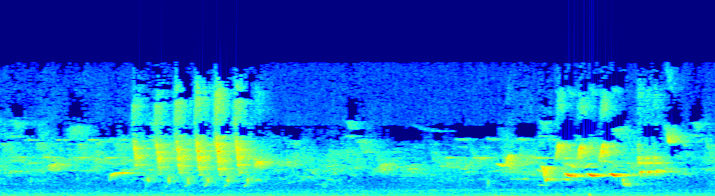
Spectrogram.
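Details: Common nightingale singing: two bursts of rapid, dry, clicking notes repeated in quick runs, separated by a quieter pause, with faint background hiss.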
